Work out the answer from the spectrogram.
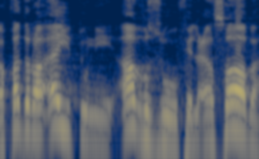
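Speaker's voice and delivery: ordinary delivery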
